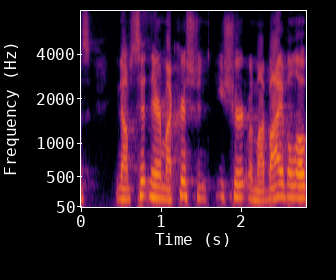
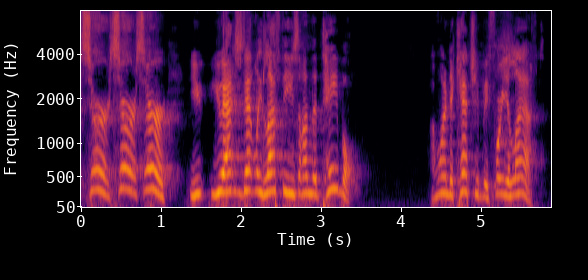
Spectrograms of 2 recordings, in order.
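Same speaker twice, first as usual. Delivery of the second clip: higher, brighter call of sir, sir; a touch of the eager waitress; waitress calling after him; 6 semitones higher than usual. Retold or imitated. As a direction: imitate the waitress chasing him down.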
